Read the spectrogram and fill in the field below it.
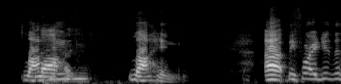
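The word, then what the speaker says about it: Lawhon: Lahun.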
